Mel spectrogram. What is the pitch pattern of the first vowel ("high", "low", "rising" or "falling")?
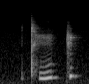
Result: rising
